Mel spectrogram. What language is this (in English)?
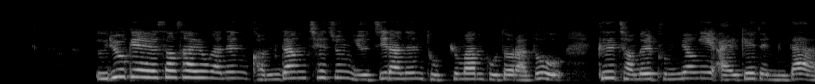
Korean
